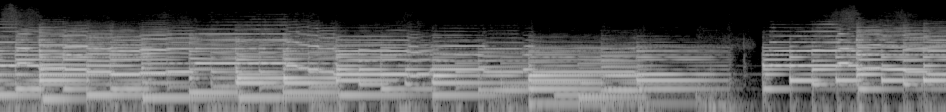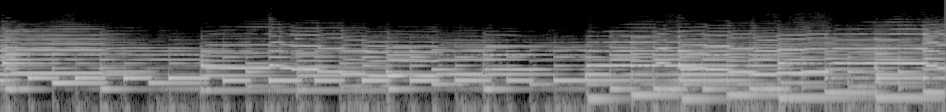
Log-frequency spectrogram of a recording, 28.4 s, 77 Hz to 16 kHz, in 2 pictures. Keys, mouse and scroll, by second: 0.2-1.3 drag, 1.3 scroll up 1, 1.4 click, 2.1 ctrl+z, 2.2-3.4 drag, 3.4 shift+middle click, 3.6-4.8 drag, 4.8 shift+middle click, 5.2 click, 5.6 shift+middle click, 5.6-6.1 shift+scroll up 2, 6.1 click, 6.6 shift+middle click, 6.8 ctrl+z, 6.9-8.3 drag, 8.3 shift+middle click, 9.2-12.3 shift+drag, 12.3 scroll down 3, 12.4 shift+middle click, 12.5-13.1 shift+scroll up 3, 12.9 click, 13.1 shift+middle click, 13.4 click, 14.3 ctrl+z, 14.4 click, 15.1 shift+middle click, 15.4 click, 15.4 shift+middle click, 15.5-15.9 scroll up 1, 15.9 shift+middle click, 16.2 click, 16.8 ctrl+z, 17.0-18.9 ctrl+drag, 18.9 scroll down 1, 19.0 shift+middle click, 19.1-19.4 scroll up 2, 19.4 shift+middle click, 19.6 click, 20.2 scroll up 1, 20.2 shift+middle click, 20.4 click, 21.2 scroll up 1, 21.4 click, 21.8 shift+middle click, 22.1 ctrl+z, 22.2-24.6 drag, 24.6 middle click, 24.8 scroll down 2, 25.0 middle click, 25.1 scroll up 1, 25.3-26.7 drag, 26.7 scroll down 1, 26.9-28.3 shift+drag.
